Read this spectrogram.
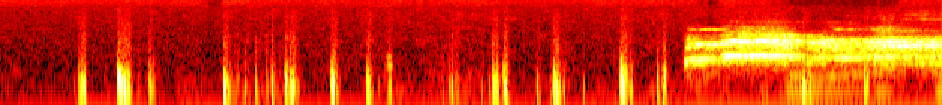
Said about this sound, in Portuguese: o galo! o galo é nosso convidado especial. O galo é nosso convidado especial.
